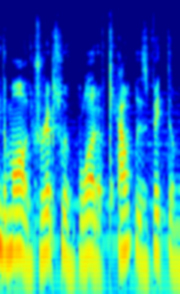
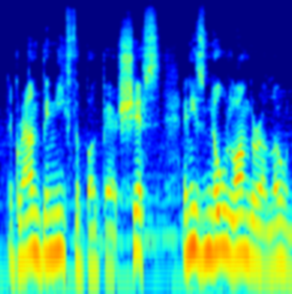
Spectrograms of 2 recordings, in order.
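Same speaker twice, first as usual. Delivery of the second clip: ordinary talk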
